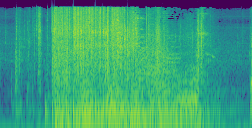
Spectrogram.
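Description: Rapid gunfire blasts close by.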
